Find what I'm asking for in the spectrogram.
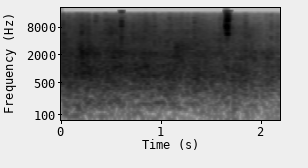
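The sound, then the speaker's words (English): A church audience applauds during a sermon, making a continuous, even wash of clapping at moderate loudness that stays steady throughout. “During these last, yes, you can clap for that.”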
